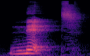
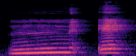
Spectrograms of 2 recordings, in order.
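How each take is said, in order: First: Said in the usual way. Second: 'N-it' drawn out sound by sound, held level; stretched word. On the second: Shown as a demonstration. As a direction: hold the n and i of 'N-it', then release the t. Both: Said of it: "Let's listen again".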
